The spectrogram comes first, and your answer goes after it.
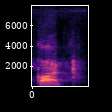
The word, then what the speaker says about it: caught: In the word caught, there we can see G and H is silent. Okay, G and H are silent. We said caught.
